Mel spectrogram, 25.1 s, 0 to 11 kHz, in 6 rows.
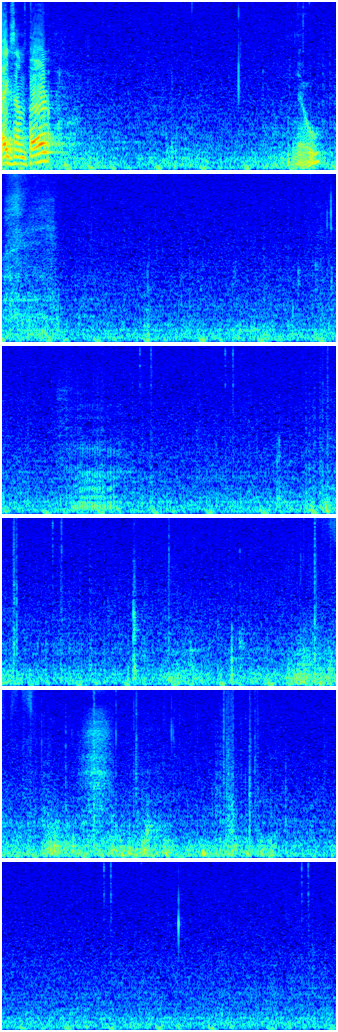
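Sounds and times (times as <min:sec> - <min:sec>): person murmuring hmm: 0:09.0 - 0:10.0.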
